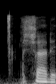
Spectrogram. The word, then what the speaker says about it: Sade: That was called The Sweetest Taboo by, is it pronounced Sade? – Sade, yeah.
